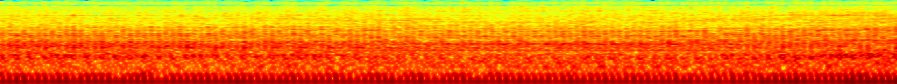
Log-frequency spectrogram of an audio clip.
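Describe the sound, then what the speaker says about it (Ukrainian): A Ford Focus engine idles smoothly and steadily, a constant low rumble with no changes in pace, close by and alone. "Мотор працює рівно"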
